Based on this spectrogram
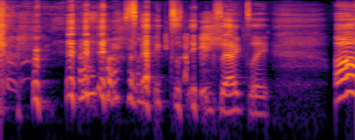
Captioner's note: laughter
